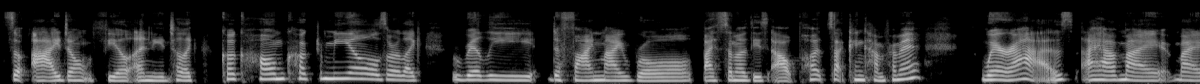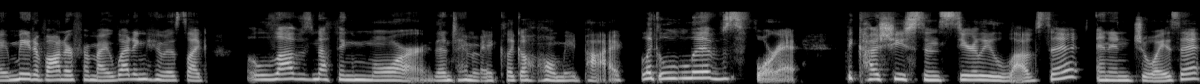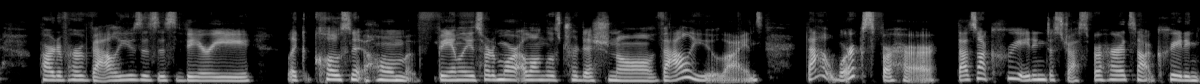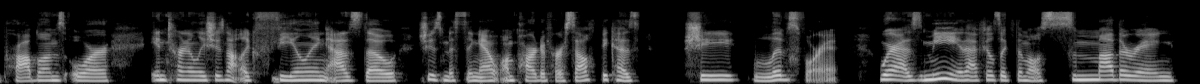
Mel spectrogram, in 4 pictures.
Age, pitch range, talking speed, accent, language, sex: 20-39, 185-220 Hz, 155 wpm, American, English, female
